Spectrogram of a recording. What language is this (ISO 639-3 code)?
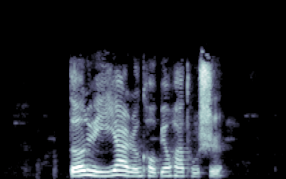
zho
